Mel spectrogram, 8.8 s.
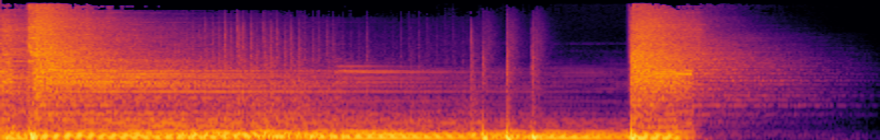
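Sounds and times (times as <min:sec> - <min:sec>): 
drums playing: 0:00.0 - 0:05.7, 0:06.3 - 0:07.7.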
